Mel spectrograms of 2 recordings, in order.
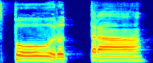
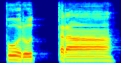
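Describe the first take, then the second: First: "purutra" chanted higher with "pu" held long; "purutra" intoned slowly, first syllable drawn out; elongated first vowel. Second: "purutra" chanted higher with a short "pu", long "tra"; "purutra" intoned slowly, only the last syllable drawn out; short first vowel. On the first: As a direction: stretch the "pu" of "purutra", then long "tra". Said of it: "we should actually extend". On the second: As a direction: chant "purutra" keeping "pu" unextended. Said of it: "it is not". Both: Shown as a demonstration.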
